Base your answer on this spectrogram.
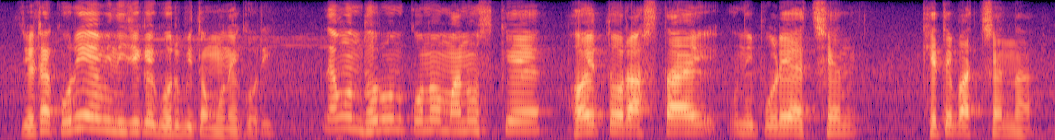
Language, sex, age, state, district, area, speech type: Bengali, male, 45-60, West Bengal, Purulia, urban, spontaneous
